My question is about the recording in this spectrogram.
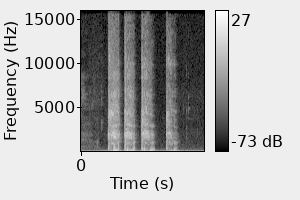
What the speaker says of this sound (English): have a bit of a cough for some reason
